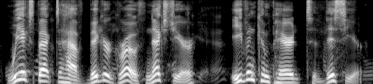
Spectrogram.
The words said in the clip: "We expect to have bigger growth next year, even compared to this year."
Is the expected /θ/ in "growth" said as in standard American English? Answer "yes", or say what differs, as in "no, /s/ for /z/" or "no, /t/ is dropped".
yes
